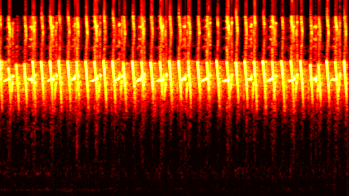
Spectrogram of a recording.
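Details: Six bar-winged prinias (ciblek) brought together sing a loud, shrill, rapid stream of high chattering notes, several a second without a break, several birds singing at once.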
